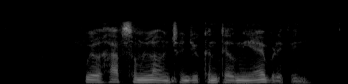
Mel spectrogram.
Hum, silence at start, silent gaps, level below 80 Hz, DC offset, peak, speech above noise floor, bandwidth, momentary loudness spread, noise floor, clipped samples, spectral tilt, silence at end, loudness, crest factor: none; 0.8 s; none; -76 dBFS; under 0.1%; -20 dBFS; 34 dB; 8.2 kHz; 19 LU; -76 dBFS; under 0.1%; -3 dB/octave; 0.4 s; -40 LUFS; 24 dB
